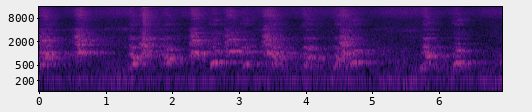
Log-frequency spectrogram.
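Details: Repeated short, mid-pitched barks, roughly seven to eight in seven seconds, from Buddy, a Labrador Retriever awaiting adoption; a steady low hum runs underneath.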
